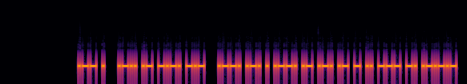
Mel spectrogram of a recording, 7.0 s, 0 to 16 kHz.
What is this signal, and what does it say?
Morse code, heard as a keyed tone, about 40 wpm, 700 Hz. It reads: WE LACK PREPARATION.
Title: Sentences from Top 1400 Words 40wpm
